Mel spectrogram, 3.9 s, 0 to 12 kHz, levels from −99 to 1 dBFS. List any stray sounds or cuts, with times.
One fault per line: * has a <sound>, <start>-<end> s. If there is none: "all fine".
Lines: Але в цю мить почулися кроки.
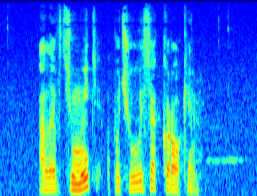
all fine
